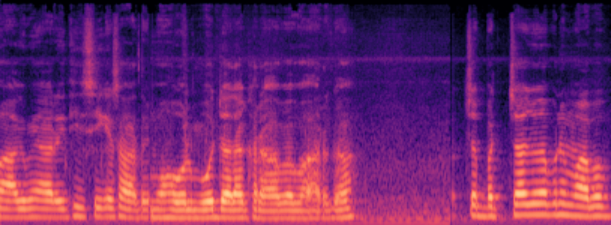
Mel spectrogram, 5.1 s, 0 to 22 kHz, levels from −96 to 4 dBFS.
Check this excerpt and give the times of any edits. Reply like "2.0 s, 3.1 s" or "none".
1.3 s, 3.8 s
